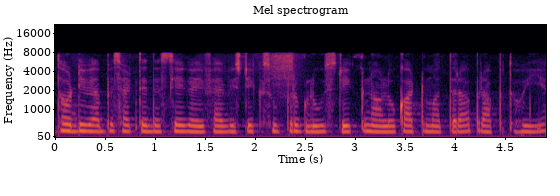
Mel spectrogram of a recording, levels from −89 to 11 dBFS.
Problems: constant background noise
